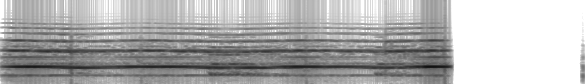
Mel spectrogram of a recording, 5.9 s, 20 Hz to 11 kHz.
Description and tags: PONCHON Alix 2016 2017 ScarySiren
Theme Scary Siren :
Production Step :
I record a scream. I cut it and extract two different sounds from it. I change the pitch to get the sound more high-pitched. I also change the tempo to be more slow. I separate the track in two and invert the last part. With the enveloppe tool, i change some part of my track manually. I amplify the track. I also use the reverb effect and amplify the size of the room of 60%. I used the noise reduction. At the end I fade out. I used the noise reduction.
Description :
This sound look like a siren or an alarm. Because the sound is high-pitched, it award an horrific aspect to the track. For me this siren can take place in an old and creepy factory. In some aspect, there is some metallic noise in this sound. The no-regularity of the siren also participate to this strangeness feeling.
Typologie de Schaeffer :
Masse: Tonique
Timbre harmonique: Acide
Grain: Itération
Allure: Naturelle
Dynamique: Violente
Profil Mélodique: Descendant puis ascendant
alarm, creepy, emergency, high-pitched, horror, scary, sinister, siren, terrifying, terror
